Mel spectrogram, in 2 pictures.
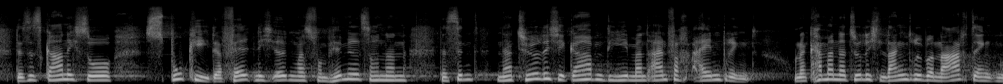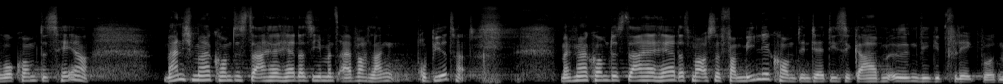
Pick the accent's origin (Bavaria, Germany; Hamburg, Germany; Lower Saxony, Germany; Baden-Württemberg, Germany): Baden-Württemberg, Germany; Stuttgart; Als Stuttgarter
